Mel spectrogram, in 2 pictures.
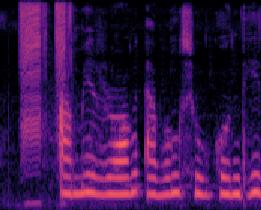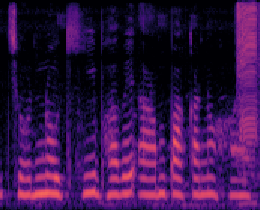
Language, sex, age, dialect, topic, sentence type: Bengali, female, 18-24, Northern/Varendri, agriculture, question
